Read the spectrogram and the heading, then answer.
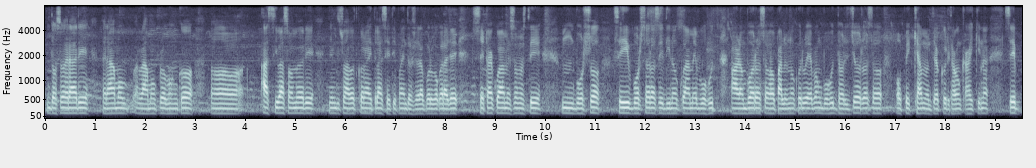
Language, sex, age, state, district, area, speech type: Odia, male, 18-30, Odisha, Subarnapur, urban, spontaneous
